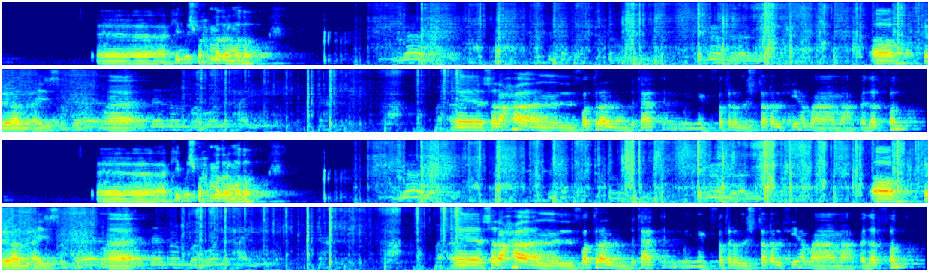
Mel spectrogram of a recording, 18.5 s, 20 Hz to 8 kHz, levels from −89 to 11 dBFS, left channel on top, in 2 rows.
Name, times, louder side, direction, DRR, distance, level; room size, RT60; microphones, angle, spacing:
voice 1, 0.9-2.6 8.7-10.6 13.6-18.3, right 2 dB, 25° right, 8 dB, 1.6 m, -26 dB
sound 1, 3.5-10.6 11.0-14.2 14.5-14.6, right 7 dB, 55° right, 1.3 m, -36 dB
voice 2, 3.8-4.6 5.1-5.7 6.1-7.7 9.9-12.1 12.4-12.6, right 2 dB, 80° right, 3 dB, 3.7 m, -38 dB
29.0 x 19.5 x 8.3 m, 0.73 s
head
